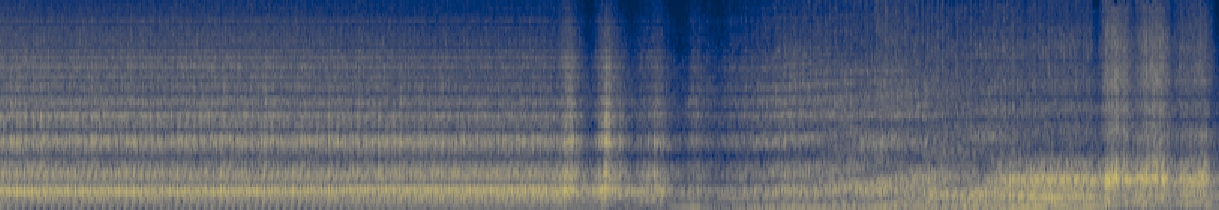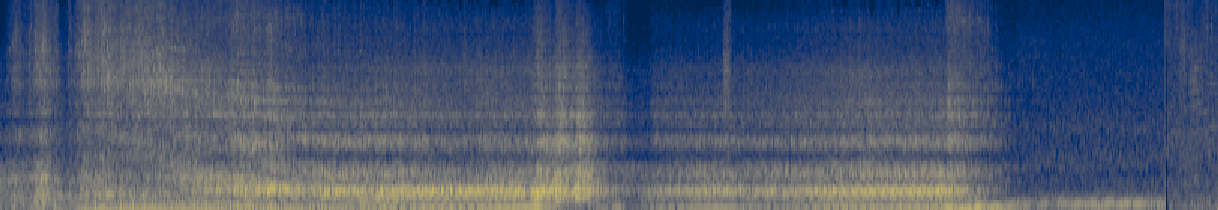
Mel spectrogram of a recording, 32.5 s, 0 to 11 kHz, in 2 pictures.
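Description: Ford Mustang GT's 5.0-litre V8 idling, then pulling away and driving off and back, with the revs rising and dropping several times, before settling back to a steady idle near the end.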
